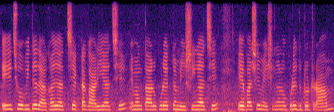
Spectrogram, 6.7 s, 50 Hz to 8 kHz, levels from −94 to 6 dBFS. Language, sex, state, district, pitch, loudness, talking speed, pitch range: Bengali, female, West Bengal, Paschim Medinipur, 260 Hz, -15 LUFS, 180 wpm, 250-275 Hz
